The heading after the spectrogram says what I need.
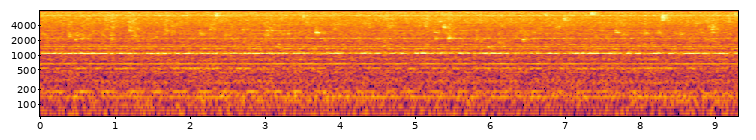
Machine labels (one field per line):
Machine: pump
